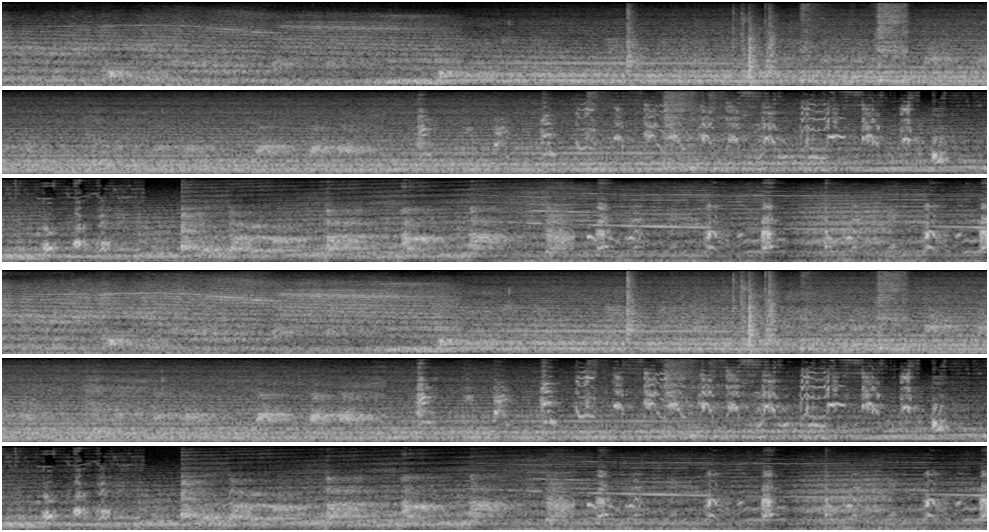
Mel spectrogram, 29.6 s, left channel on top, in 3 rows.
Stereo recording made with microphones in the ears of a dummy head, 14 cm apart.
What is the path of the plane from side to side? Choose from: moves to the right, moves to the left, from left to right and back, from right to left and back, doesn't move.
moves to the left.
